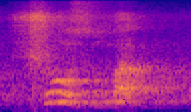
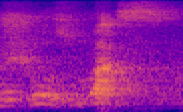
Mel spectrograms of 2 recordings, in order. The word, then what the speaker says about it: chusma: Chusma. Né? No texto que a gente leu, Lição das Trevas, a palavra chusma aparece. Eu mesmo não estava pronunciando chusmas ou chumas.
